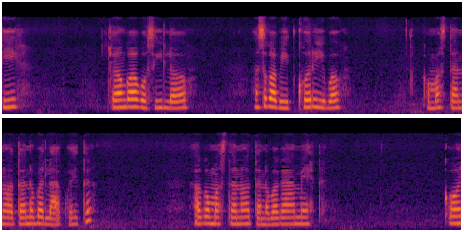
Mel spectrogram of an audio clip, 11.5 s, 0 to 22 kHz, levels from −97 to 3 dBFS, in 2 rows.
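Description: From start to finish the speech carries AAC compression damage, plainly audible, with nothing above 12.4 kHz. The treble is dull and smeared, and sibilants take on a fizzy, warbling texture as frequency bands drop in and out frame by frame. That shifting texture is what separates it from a simple low-pass filter, which would dull the sound cleanly. The likely cause is AAC-LC encoding at a low bitrate, consistent with about 32 kbps.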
